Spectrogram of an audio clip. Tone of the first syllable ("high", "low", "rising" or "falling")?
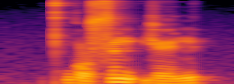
low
